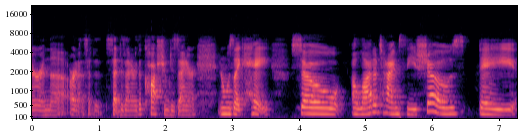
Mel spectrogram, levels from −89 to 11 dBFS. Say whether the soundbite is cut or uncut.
uncut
